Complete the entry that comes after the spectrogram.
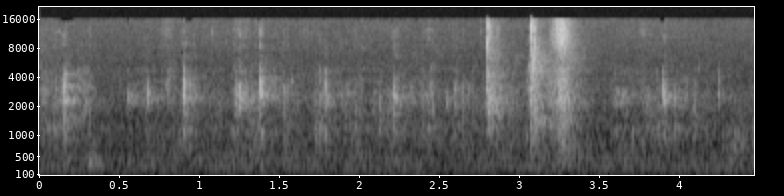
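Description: A person chewing a mouthful of food close to the microphone: soft wet clicks and smacks, with two louder ones about three seconds in.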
